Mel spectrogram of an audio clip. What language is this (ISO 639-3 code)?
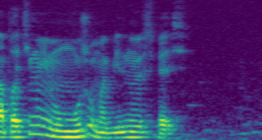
rus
